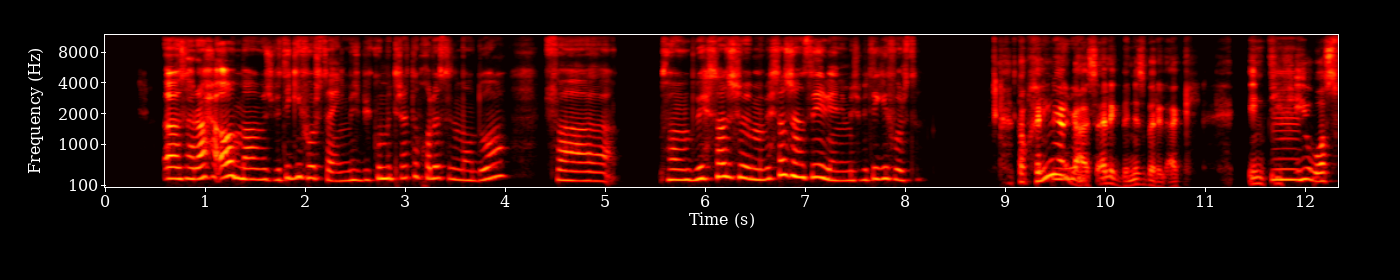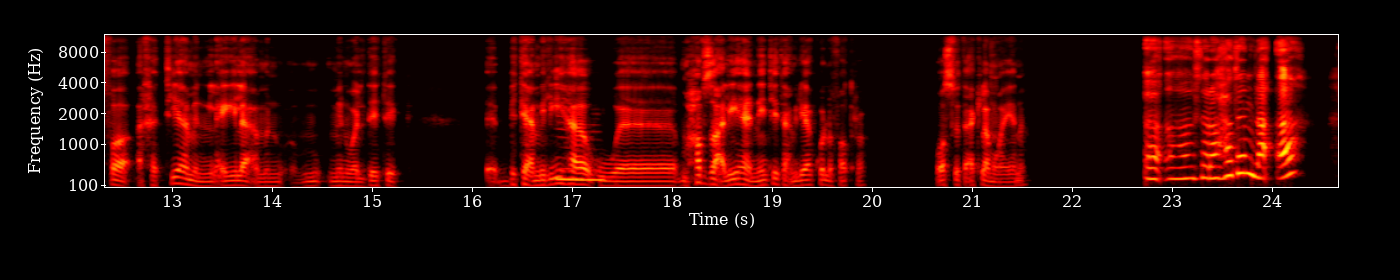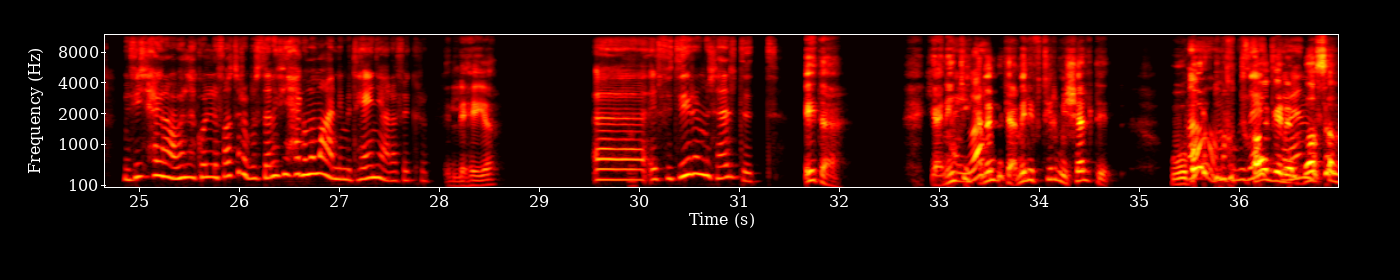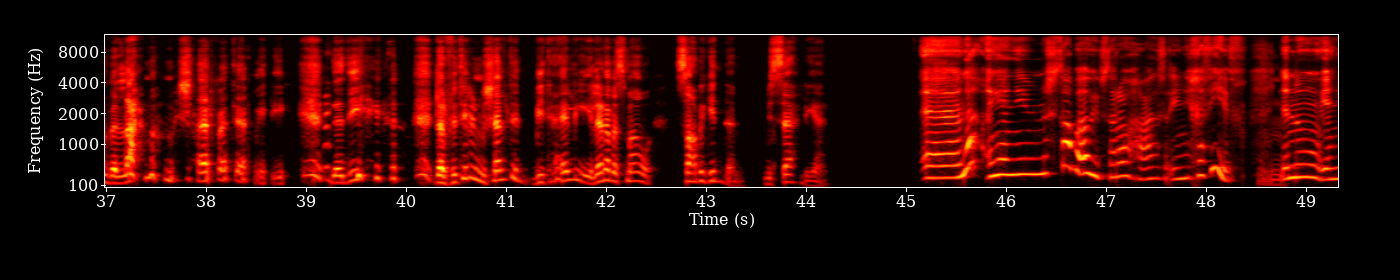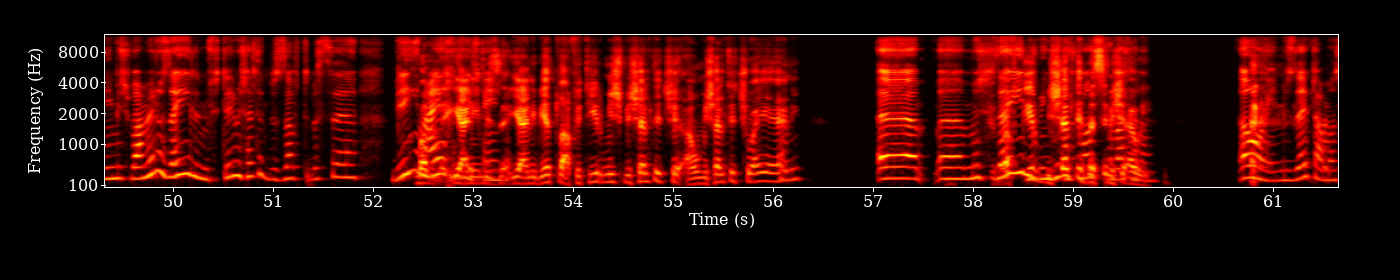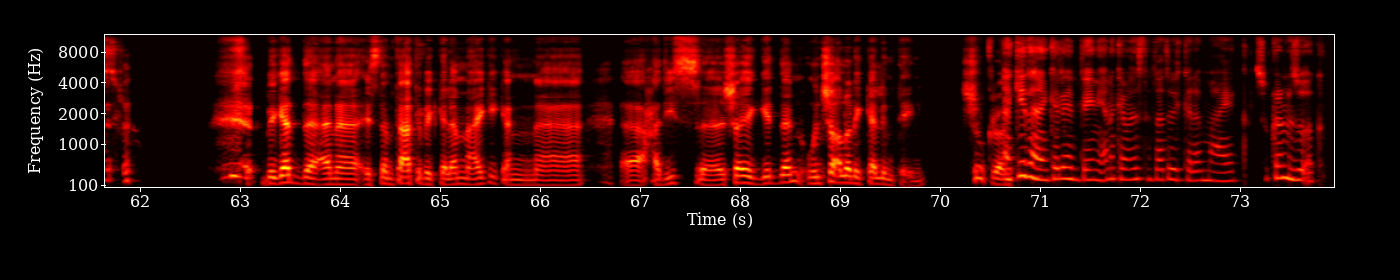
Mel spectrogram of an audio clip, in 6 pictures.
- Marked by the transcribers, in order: other background noise; other noise; tapping; laughing while speaking: "وبرضه طاجن البصل باللحمة مش عارفة تعمليه؟ ده دي"; chuckle; laugh; unintelligible speech; giggle; laugh
- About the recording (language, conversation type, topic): Arabic, podcast, إيه الأكلة اللي بتفكّرك بالبيت وبأهلك؟
- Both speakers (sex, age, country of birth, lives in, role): female, 20-24, Egypt, Portugal, guest; male, 55-59, Egypt, United States, host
